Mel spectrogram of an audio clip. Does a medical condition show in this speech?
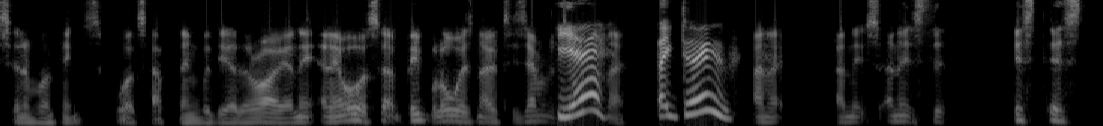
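No.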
